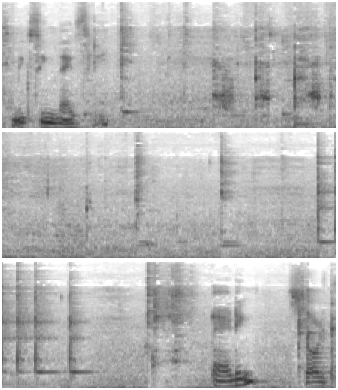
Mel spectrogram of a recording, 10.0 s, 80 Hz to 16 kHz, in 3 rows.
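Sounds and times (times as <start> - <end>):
metal spoon scraping a pot: 0.8 - 3.9, 7.4 - 8.8.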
